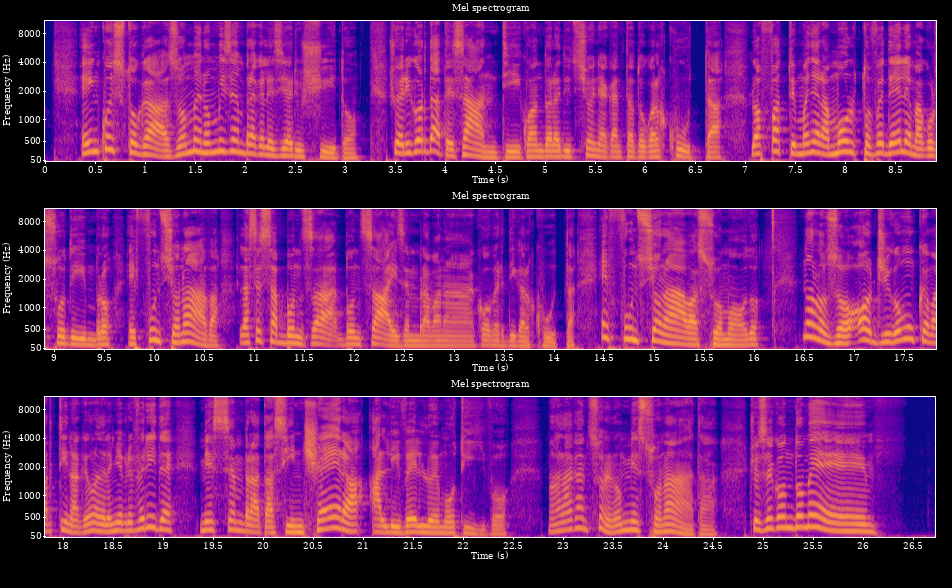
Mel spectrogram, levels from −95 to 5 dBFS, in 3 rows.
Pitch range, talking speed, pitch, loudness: 130-215 Hz, 175 wpm, 165 Hz, -22 LUFS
